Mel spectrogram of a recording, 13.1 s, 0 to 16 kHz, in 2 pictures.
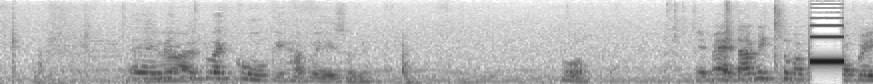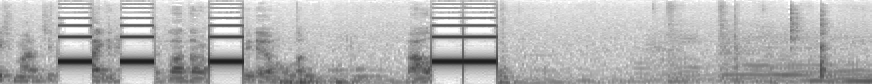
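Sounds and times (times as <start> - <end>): censor bleeps: 6.1 - 6.4, 7.0 - 8.4, 9.8 - 10.3.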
